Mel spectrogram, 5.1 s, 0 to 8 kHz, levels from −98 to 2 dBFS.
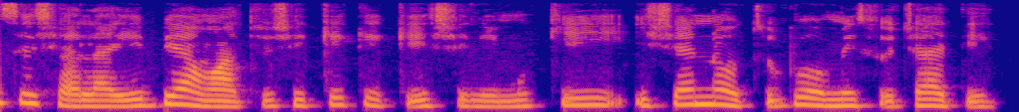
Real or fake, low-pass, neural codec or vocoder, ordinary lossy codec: real; 7.2 kHz; none; none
